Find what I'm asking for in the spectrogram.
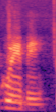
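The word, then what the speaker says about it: Wiebe: Both Binney and Weeb came, or how do you say his name, Weeby? – Kirk Weeby.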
